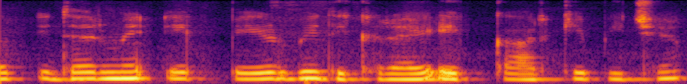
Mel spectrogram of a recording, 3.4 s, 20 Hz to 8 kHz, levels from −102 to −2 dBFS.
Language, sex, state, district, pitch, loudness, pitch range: Hindi, female, Arunachal Pradesh, Lower Dibang Valley, 215 Hz, -15 LUFS, 205-225 Hz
